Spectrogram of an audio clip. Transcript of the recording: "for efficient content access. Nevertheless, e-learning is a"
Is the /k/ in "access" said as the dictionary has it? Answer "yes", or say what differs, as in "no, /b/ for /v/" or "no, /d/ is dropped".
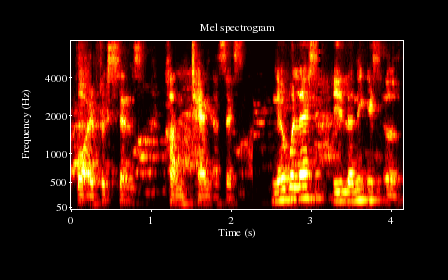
no, /k/ is dropped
